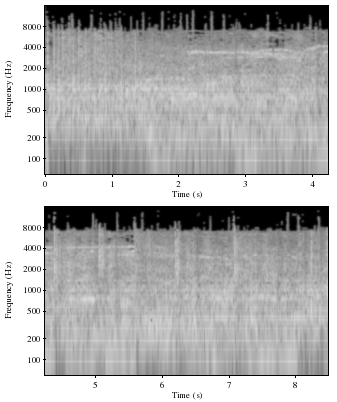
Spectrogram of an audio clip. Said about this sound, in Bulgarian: Изстрели от радост над улиците на Прищина. Само секунди преди това председателят на парламента обяви, че Косово е независимо.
